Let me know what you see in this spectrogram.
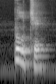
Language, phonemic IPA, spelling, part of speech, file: Dutch, /ˈpulcə/, poeltje, noun, Nl-poeltje.ogg
- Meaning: diminutive of poel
